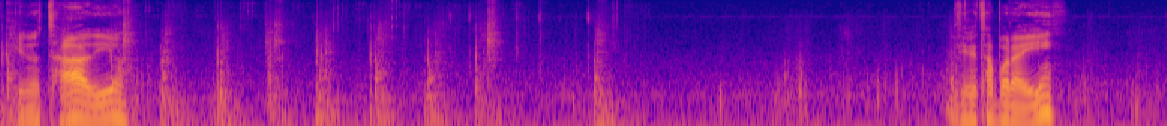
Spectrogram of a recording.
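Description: Footsteps clank on metal walkways.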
